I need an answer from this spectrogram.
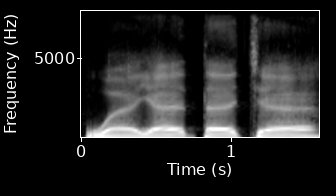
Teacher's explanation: Karena huruf jim punya sifat yang disebut dengan jahar. Ya, jahar itu artinya adalah tertahan nafas. Jadi huruf jim sedikit pun tidak boleh mengeluarkan percikan nafas.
